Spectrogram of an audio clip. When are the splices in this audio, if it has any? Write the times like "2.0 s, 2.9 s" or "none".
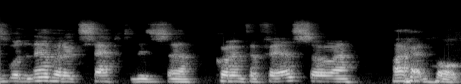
none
